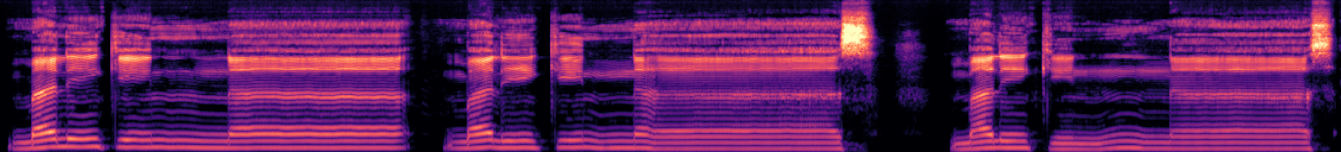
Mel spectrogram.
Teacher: اور اس کے بعد نون کے اوپر تشدید ہے، زور دینا ہے، نون کے بعد الف مدہ اس کو بھی ایک الف کی مقدار میں کھینچ کے پڑھنا ہے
